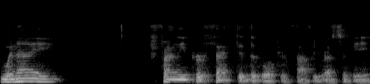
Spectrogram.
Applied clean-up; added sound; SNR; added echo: neural mask model DeepFilterNet 3.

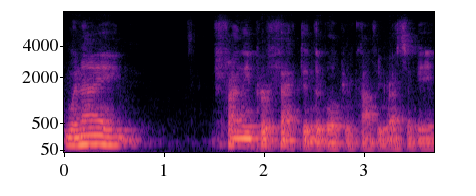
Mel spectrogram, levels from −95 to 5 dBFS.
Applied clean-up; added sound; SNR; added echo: neural separator model SepFormer DNS4.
